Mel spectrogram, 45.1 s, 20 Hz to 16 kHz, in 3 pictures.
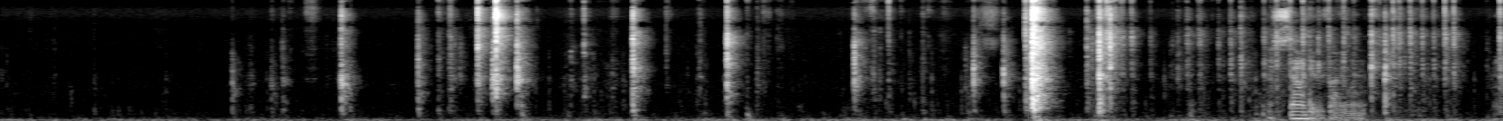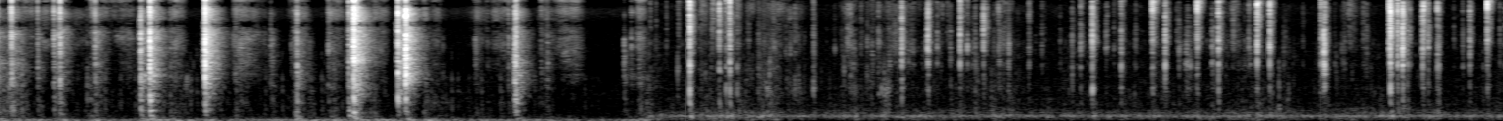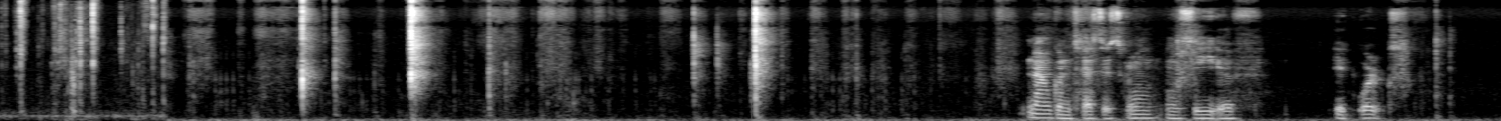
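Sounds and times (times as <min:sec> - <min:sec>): faint low hum: 0:00.0 - 0:45.0
plastic clips snapping: 0:04.2 - 0:06.6, 0:09.7 - 0:11.6, 0:12.6 - 0:20.5, 0:34.1 - 0:34.5, 0:37.0 - 0:38.0.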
